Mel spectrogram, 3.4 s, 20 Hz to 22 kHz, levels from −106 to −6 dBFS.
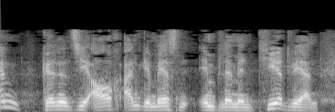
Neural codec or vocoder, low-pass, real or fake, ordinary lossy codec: none; 7.2 kHz; real; MP3, 48 kbps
